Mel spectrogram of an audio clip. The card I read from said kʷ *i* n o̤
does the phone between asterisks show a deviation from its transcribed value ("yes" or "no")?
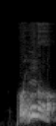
yes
